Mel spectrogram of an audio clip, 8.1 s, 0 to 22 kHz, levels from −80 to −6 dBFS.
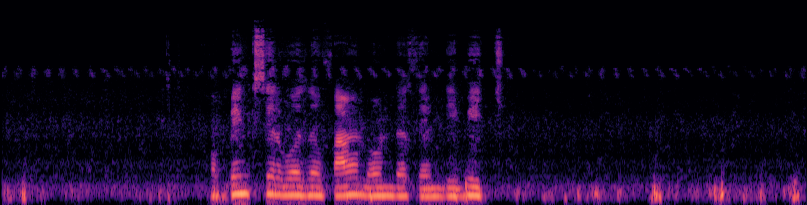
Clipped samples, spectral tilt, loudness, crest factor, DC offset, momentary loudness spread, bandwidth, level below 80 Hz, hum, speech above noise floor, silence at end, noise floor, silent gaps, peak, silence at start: under 0.1%; -5.5 dB/octave; -31 LUFS; 20 dB; under 0.1%; 24 LU; 14 kHz; -58 dBFS; none; 26 dB; 0.05 s; -54 dBFS; none; -12 dBFS; 0.05 s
